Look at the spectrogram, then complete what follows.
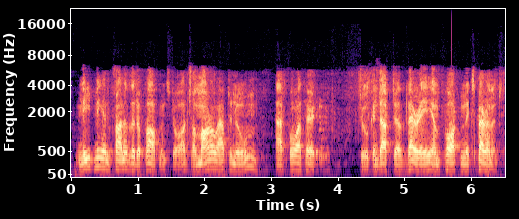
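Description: An actor playing a calm, confident crime investigator in a 1940s radio drama, speaking in a measured, authoritative way. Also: male voice, mid-range voice, close to an everyday voice. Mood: businesslike. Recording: muffled, noisy 1940s radio recording.

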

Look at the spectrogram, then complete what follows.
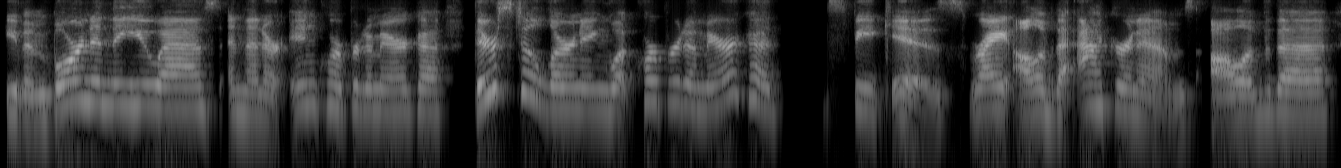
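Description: A woman's voice: mid-range voice, expressive, normal speed, fairly bright tone. A woman hosting an interview, reflective and thinking aloud with fillers as she responds to her guest. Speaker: interviewer, host. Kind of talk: conversational interview.

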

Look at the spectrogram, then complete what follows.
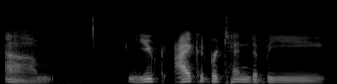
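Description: Man, lowish voice, casual rambling chat, fillers and restarts. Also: takes it slowly, sharp tone.

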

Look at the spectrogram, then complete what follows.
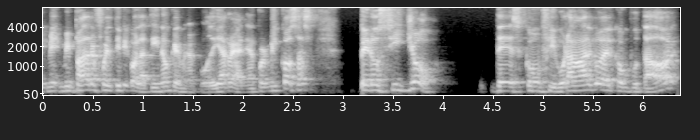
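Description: Guatemalan man, thirties, lively storyteller, slightly high bright voice. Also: lo-fi sound. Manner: animated, quick, jumps between anecdotes. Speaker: interview guest, tech founder. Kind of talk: conversational storytelling.

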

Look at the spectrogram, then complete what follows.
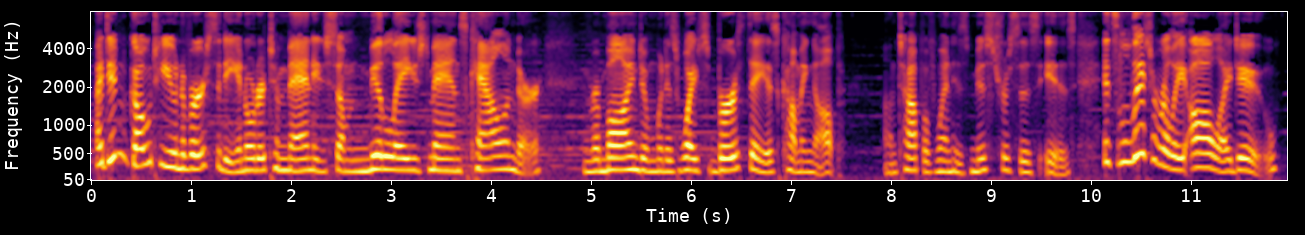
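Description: A woman's voice: medium pitch, animated, moderate pace, fairly bright tone, faint music behind, natural voice. A woman voicing a sardonic, exasperated young woman in a story reading. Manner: wry, exasperated. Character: sardonic pregnant young woman, fed up with work.

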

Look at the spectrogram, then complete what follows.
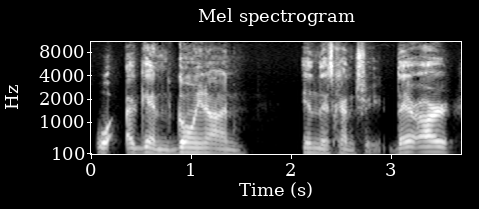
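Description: A man from Iceland talks in a loose, meandering way, doubling back on his points and restarting his sentences. His voice sits at an ordinary pitch, and it is recorded close and dry with no room echo. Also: slow pace. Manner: rambling, circles back with "again" and "like". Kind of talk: casual chat.

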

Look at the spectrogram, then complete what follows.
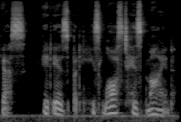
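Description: A woman voicing an exasperated, vengeful female story character who speaks in a hushed, breathy, urgent way. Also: deep voice, measured pace, no echo, voice pushed down, heavily acted. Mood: hushed exasperation. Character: exasperated, vengeful woman, grimly set on killing.

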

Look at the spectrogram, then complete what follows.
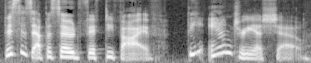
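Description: A woman's voice: medium pitch, wildly swooping pitch, moderate pace, vocal fry, pushed and bright, no room sound. A woman podcast host and editor giving a conversational introduction to a show.

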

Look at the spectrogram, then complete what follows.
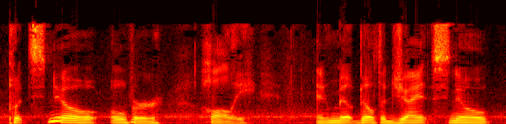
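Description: A man's voice: on the low side, darkish tone, highs cut off, slight background noise. A man telling an improvised bedtime story to small children in simple, repetitive phrases.

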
